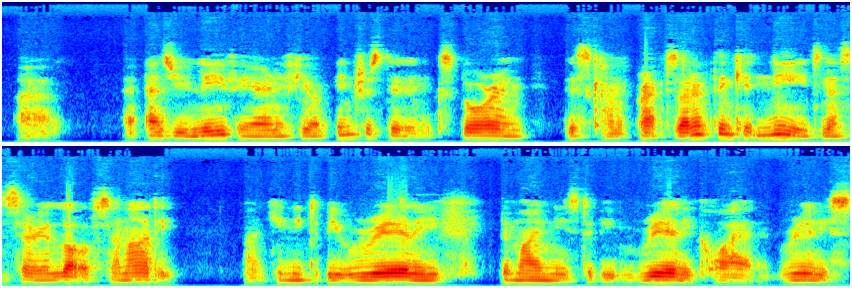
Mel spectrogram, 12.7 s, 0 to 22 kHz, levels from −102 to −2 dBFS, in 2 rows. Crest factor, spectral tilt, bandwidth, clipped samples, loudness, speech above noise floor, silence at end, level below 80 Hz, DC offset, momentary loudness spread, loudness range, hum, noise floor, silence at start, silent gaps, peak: 18 dB; -5.5 dB/octave; over 20 kHz; under 0.1%; -18 LUFS; 25 dB; 0 s; -66 dBFS; 0.1%; 14 LU; 4 LU; none; -42 dBFS; 0.1 s; none; 0 dBFS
